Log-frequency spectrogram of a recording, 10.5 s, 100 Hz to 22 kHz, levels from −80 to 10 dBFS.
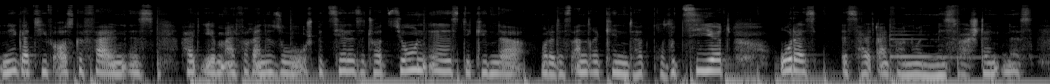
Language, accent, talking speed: German, German, 155 wpm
